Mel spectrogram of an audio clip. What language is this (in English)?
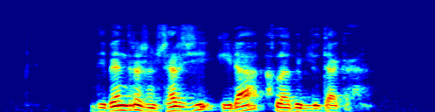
Catalan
